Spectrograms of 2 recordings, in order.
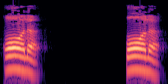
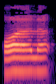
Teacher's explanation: Seperti misalnya qaf, huruf tebal. Qaf ini datang sebelum alif, maka alif mengikuti huruf tersebut tebalnya. · Shown in: first take · Qala, tidak dibaca alif dalam keadaan tipis.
